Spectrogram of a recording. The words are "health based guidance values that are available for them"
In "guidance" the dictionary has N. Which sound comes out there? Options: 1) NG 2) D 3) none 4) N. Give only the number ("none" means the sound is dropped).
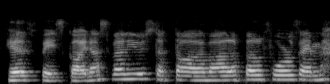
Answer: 3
